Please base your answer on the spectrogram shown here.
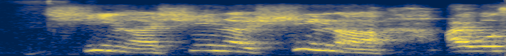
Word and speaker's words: Shana: My name is spelled like Sheena, but it's spelled like Shana, but it's pronounced Sheena. Sheena, Sheena, Sheena.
